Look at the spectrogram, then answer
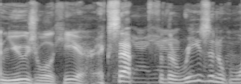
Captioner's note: speaking foreign language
